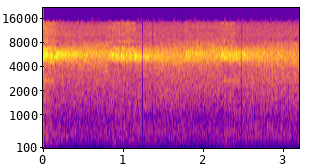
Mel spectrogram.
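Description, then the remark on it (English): A faint, steady high-pitched buzzing of cicadas and crickets drones on without a break, an outdoor insect chorus on a day at the end of summer or beginning of fall, with no voices. “You know, today we had lovely outside, the semis and cicadas and crickets. Maybe you heard them on the microphone.”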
